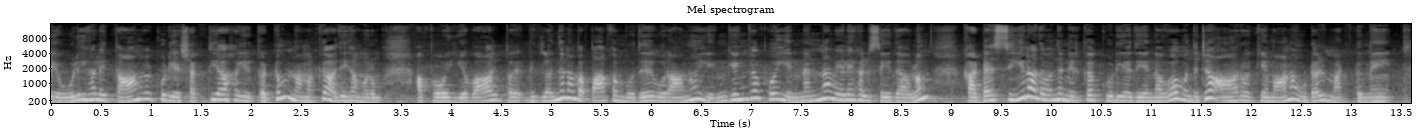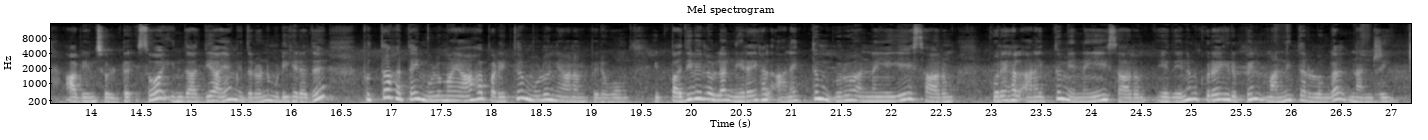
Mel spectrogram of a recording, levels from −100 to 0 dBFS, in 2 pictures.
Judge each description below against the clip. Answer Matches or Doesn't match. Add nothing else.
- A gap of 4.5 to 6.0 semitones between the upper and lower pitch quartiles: Matches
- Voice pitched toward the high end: Matches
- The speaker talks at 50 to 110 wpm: Doesn't match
